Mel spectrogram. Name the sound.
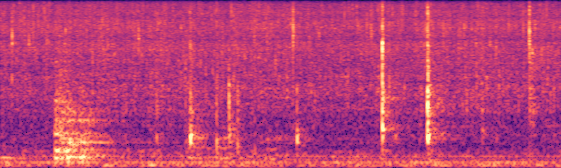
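onions and garlic sautéing in a pan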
